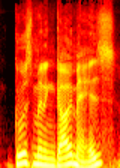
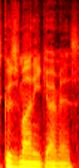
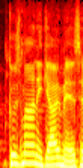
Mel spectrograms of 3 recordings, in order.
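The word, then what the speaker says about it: Guzman y Gomez: Guzman and Gomez have released a new burrito. – is that how you say it? – I think it's Guzmani Gomez.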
